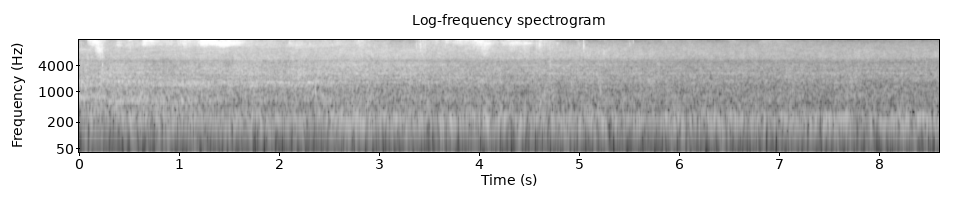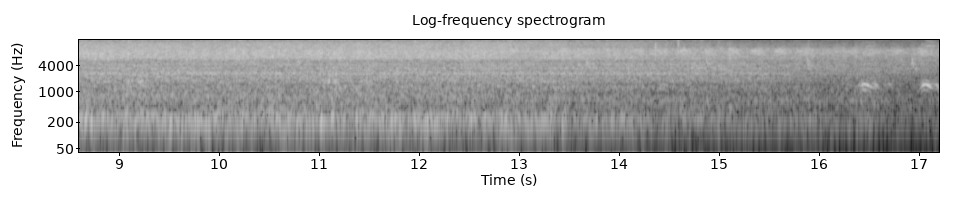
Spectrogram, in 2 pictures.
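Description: Train of newly built Sotetsu 20000 series electric cars, towed by an electric locomotive, rolling past: a loud, steady rumble of wheels on rail that fades near the end as the train draws away.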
